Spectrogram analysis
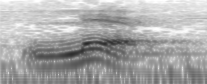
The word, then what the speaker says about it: live: Resulta que esta palabra escrita así tiene dos significados y dos pronunciaciones. Una de ellas es live, con el significado que lo viste en esta lección, que es vivir.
